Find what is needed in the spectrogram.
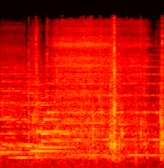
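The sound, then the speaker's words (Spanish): A cassette tape is ejected from a player after its eject button is pressed, giving a couple of sharp mechanical clicks over a steady tonal background. “Aprieta el botón de expulsión.”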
